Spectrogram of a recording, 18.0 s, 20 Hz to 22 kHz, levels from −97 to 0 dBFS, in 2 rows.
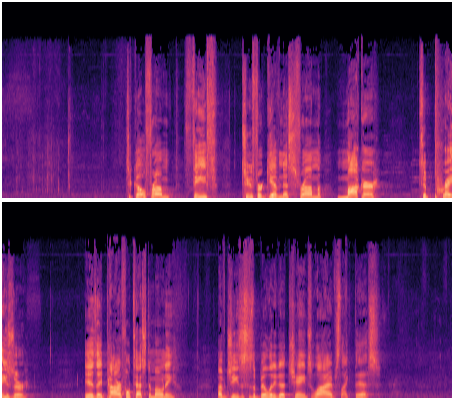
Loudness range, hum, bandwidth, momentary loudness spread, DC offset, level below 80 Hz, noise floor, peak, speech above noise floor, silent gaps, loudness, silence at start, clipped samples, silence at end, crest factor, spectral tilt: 4 LU; none; 18 kHz; 15 LU; under 0.1%; -72 dBFS; -58 dBFS; -2 dBFS; 37 dB; none; -22 LUFS; 2.5 s; under 0.1%; 1.5 s; 22 dB; -3.5 dB/octave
